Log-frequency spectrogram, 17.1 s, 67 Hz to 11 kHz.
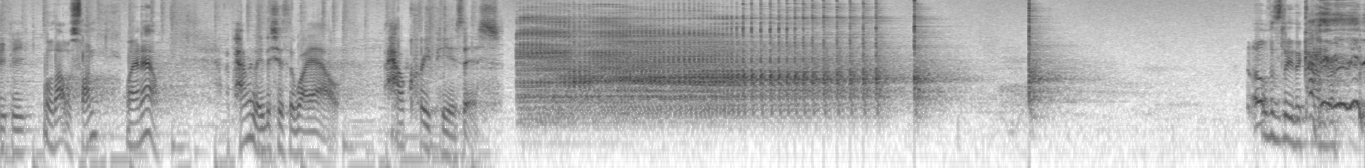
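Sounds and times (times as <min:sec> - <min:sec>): sharp knocks: 0:06.4 - 0:12.2, 0:12.8 - 0:13.6
wooden door creaking: 0:06.4 - 0:13.7.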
